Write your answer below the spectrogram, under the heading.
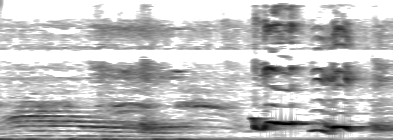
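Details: Laughingthrush in competitive kéo thuốc lào forest-voice song with continual voice switching: soft drawn-out tones over background rumble, then two loud sharp whistled slurs at the end.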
